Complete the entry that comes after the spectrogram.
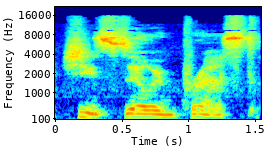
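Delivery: smug thought. Acted. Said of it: "and you're thinking to yourself".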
